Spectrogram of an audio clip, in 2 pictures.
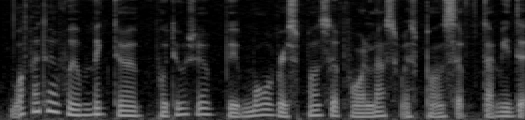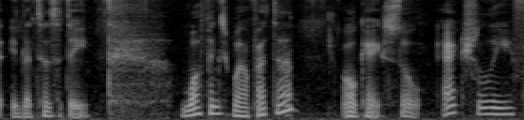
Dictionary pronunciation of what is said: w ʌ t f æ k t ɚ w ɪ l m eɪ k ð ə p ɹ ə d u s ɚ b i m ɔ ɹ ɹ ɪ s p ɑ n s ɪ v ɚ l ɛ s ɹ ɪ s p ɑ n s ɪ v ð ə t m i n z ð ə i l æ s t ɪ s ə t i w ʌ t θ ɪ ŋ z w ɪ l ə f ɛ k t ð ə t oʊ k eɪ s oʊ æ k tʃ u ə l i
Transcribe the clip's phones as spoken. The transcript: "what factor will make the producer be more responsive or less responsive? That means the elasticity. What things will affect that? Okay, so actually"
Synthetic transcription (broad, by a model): w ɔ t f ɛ t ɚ w ɪ l m eɪ k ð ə p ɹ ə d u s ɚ b i m ɔ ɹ ɹ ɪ s p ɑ n s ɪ f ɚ l ɛ s ɹ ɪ s p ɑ n s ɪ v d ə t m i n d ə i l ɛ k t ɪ s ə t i w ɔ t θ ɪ ŋ s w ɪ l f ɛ t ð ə t oʊ k eɪ s oʊ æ k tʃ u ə l i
